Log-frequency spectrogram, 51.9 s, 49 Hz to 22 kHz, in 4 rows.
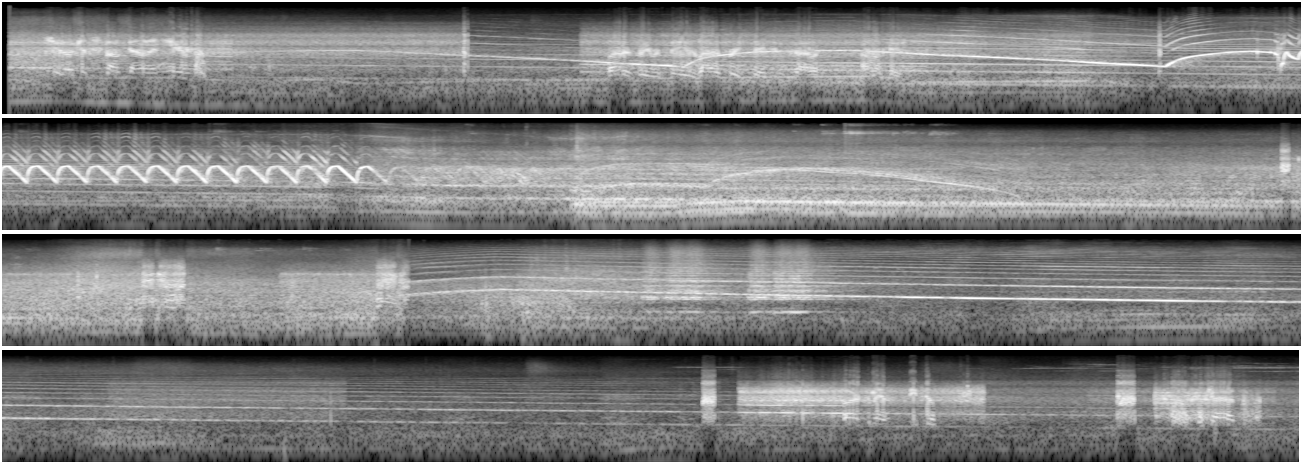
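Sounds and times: siren rising and falling: 0.1s - 24.1s, 28.8s - 51.9s.

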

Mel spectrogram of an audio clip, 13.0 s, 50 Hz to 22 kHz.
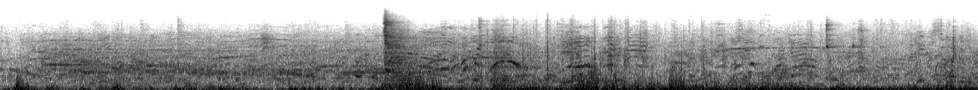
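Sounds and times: constant low rumble: 0.0s - 13.0s
spectators' voices and calls: 0.0s - 13.0s.

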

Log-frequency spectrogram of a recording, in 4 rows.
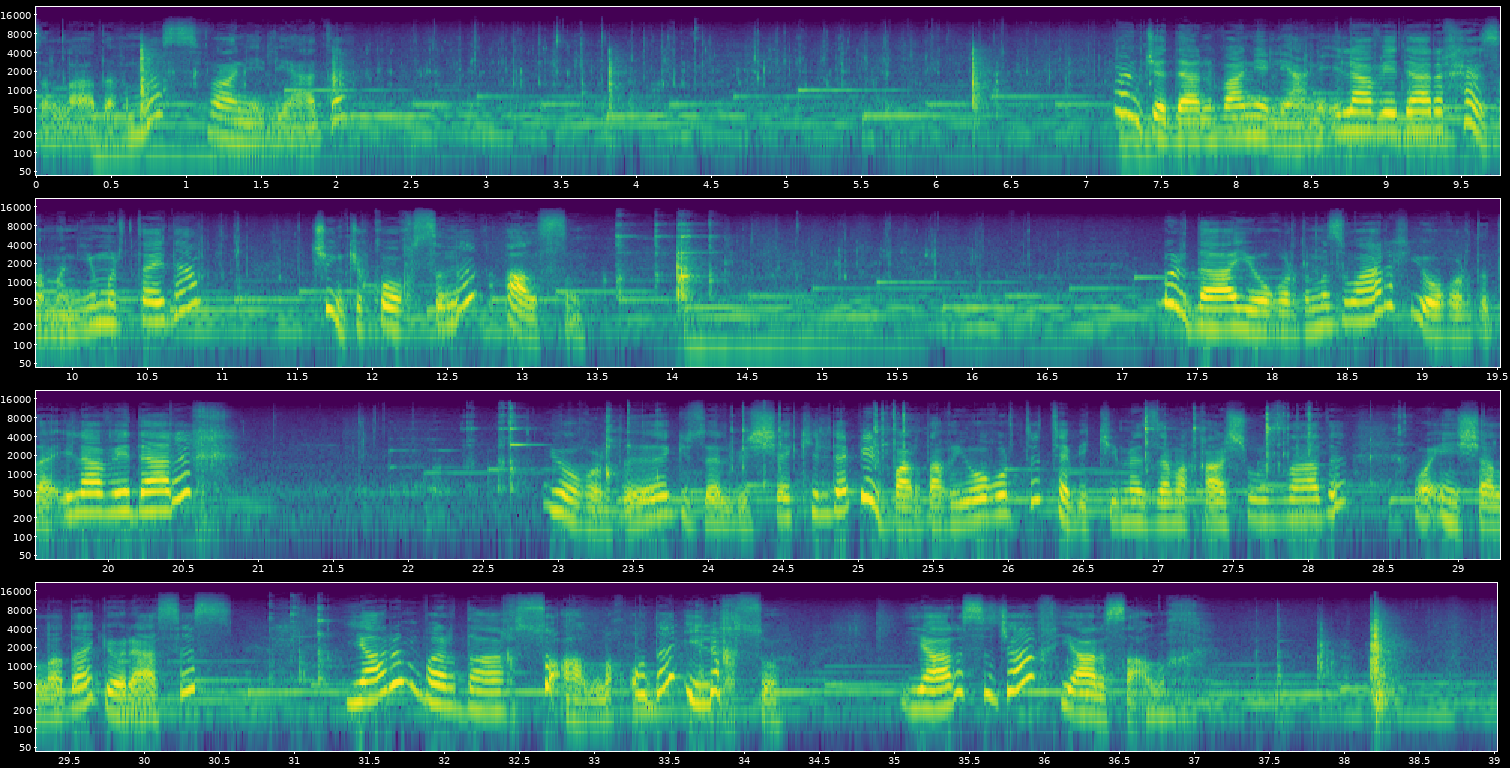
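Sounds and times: soft background music: 0.0s - 39.0s
utensil clinking against glass bowl: 1.9s - 6.6s, 13.3s - 14.5s, 21.9s - 25.6s, 26.8s - 28.7s, 30.8s - 31.3s.

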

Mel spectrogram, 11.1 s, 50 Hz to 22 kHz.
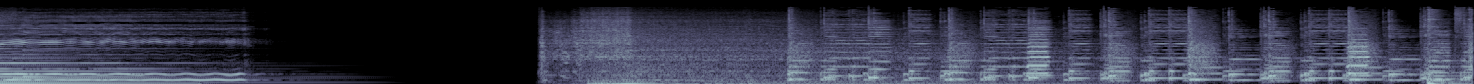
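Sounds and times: plucked banjo music: 0.0s - 1.4s, 5.9s - 11.0s
engine rumble with hiss: 4.5s - 8.5s.

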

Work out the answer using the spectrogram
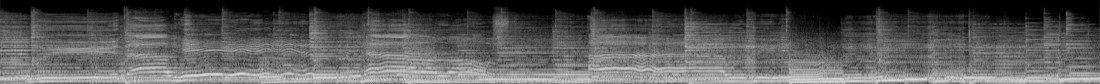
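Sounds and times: bass guitar: 0.0s - 11.0s
drums: 0.0s - 11.0s
electric and acoustic guitars: 0.0s - 11.0s.

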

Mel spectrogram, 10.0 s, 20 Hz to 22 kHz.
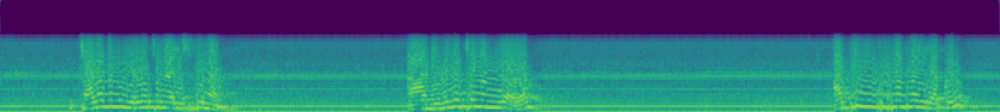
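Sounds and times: electrical mains hum: 0.0s - 10.0s
man speaking: 0.7s - 2.5s, 4.1s - 5.5s, 8.3s - 9.9s.

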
